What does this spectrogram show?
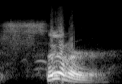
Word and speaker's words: Sutter: Now batting, number 12, Grady Sutter. Please let me know if I'm mispronouncing. It's Sutter. That's spelled like the hockey family Sutter.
